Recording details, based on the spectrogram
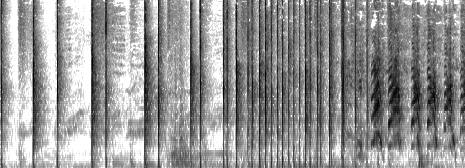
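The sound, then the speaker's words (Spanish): Sparse, scattered hand claps from a group gradually thicken into a rapid patter of many claps, a deliberate 'rain applause' mimicking rain building from first drops to a steady shower. “Hagamos aplauso de lluvia, aplauso.”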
